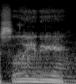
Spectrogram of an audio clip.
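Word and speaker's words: Selene: It's Celine. Whichever threat we face, Or Celine, depending on what your pronunciation preference is.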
